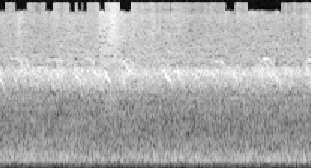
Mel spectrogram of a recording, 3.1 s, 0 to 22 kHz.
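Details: Steady shrill peeping from some 17,000 day-old chicks at feeding, a few individual cheeps standing out above the dense chorus and low background rumble.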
